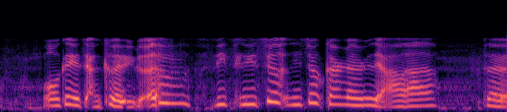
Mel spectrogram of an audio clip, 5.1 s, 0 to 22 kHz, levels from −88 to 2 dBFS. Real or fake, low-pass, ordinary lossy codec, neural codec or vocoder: fake; 5.4 kHz; none; autoencoder, 44.1 kHz, a latent of 192 numbers a frame, MeloTTS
